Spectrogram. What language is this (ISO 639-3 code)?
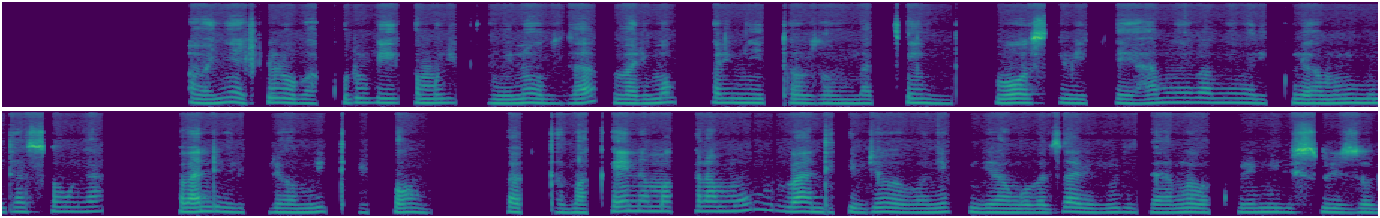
kin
